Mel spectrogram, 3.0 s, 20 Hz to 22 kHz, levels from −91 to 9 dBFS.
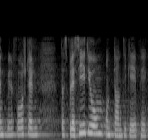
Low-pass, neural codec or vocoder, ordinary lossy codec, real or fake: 7.2 kHz; none; none; real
